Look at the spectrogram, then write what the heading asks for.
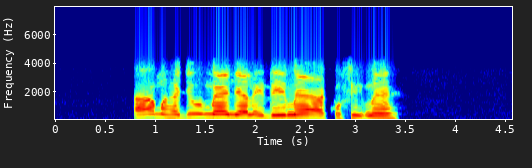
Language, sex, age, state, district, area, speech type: Santali, male, 30-45, Jharkhand, Pakur, rural, conversation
